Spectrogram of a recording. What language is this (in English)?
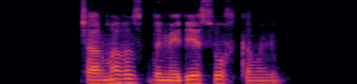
Pashto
